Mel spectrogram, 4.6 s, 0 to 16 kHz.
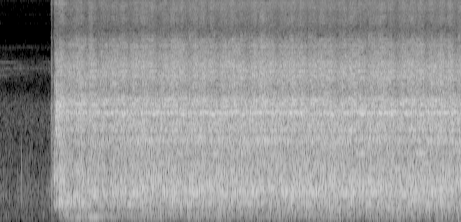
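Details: Buick Grand National on E85 with SD2 chip, no mass airflow sensor, TPS set to 0.42, 80 psi oil pressure built: steady fast cranking with no catch or firing; cranks but won't start, no spark suspected, not confirmed.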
